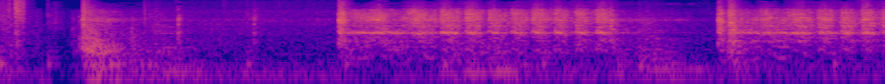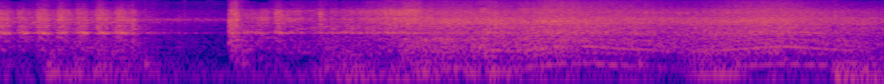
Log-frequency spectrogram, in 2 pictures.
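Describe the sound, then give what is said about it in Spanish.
A car starter cranks in several strained bursts before the engine catches, then the motor revs and rises in pitch as the car pulls away, loud, with no voices. “Después de tres cuadras abandonó el coche con los dos cuerpos regresó caminando tranquilamente a su casa.”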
